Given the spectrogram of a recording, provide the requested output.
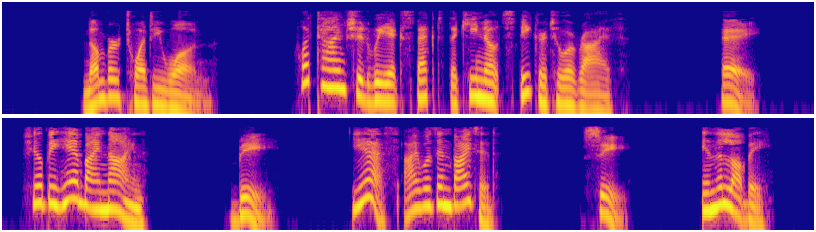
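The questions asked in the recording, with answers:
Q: What time should we expect the keynote speaker to arrive?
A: A: She'll be here by 9.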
